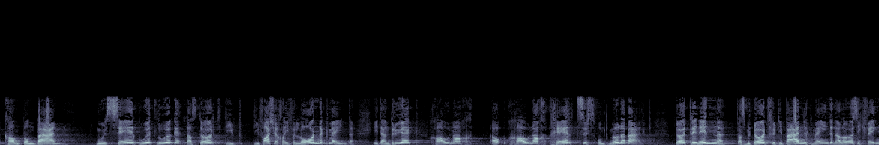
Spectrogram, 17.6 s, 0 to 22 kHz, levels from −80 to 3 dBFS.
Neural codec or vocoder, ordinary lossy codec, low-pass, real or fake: none; none; 7.2 kHz; real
